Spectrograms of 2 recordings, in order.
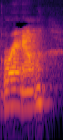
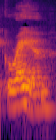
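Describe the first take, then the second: First: The name is squeezed into one syllable. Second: The name is spread over two syllables. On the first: "I love how Americans say Graham, Graham, Graham, like one" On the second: "we always say Graham"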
